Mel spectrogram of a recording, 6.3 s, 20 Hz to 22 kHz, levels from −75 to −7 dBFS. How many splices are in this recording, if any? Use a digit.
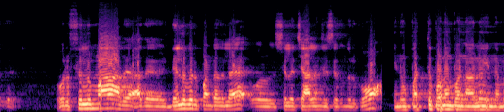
1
